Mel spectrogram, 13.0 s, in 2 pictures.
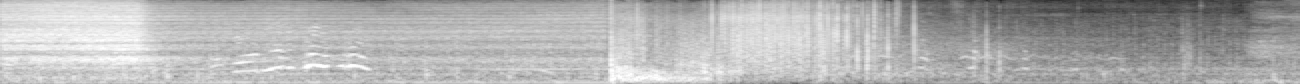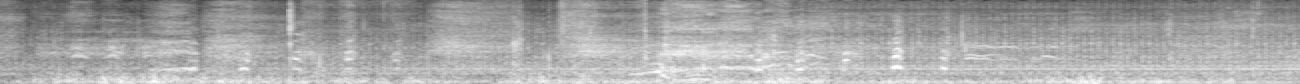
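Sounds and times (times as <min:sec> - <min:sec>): fireworks popping and crackling: 0:00.0 - 0:05.4
loud firework bang: 0:02.0 - 0:05.2.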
